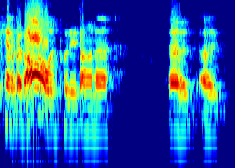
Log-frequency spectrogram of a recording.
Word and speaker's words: cannabidiol: I always thought it was cannabinol.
